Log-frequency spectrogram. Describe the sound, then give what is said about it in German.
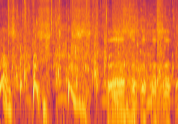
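Busy splashing and sloshing as someone tumbles into a new hippo pool at a zoo, spluttering, with irregular bursts of water noise and voice sounds mixed in throughout. “Da hilft kein Paddeln und kein Strampeln. Schwuppdiwupp. Prustend landet er mitten im neuen Nilpferdbecken.”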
